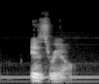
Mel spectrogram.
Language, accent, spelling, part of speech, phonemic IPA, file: English, US, Israel, proper noun, /ˈɪz.ɹeɪl/, En-us-Israel.ogg
- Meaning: A country in Western Asia in the Middle East, at the eastern shore of the Mediterranean. Official name: State of Israel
